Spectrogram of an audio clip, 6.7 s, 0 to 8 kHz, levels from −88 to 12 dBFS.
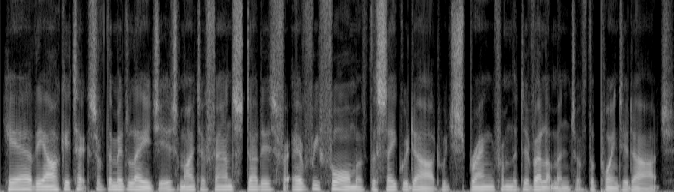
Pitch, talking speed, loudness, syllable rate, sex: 120 Hz, 240 wpm, -17 LUFS, 6.0 syllables/s, male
